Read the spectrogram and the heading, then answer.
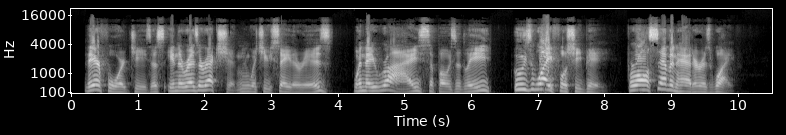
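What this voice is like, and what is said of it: Very sarcastic tone. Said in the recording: “in a very sarcastic voice”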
